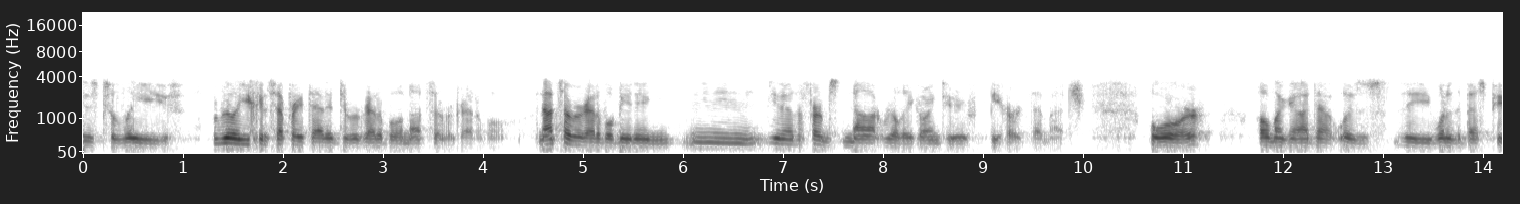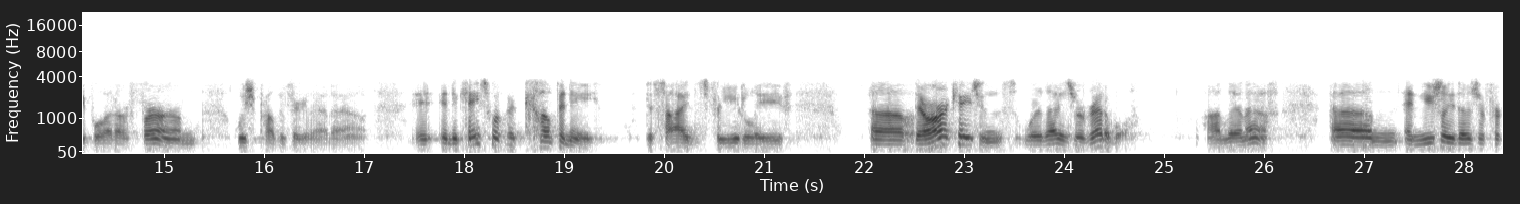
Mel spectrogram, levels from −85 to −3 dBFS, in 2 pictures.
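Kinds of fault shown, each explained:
G.729 codec: The whole clip runs through this 8 kbit/s VoIP codec, which rebuilds speech from a tract filter, pitch predictor and a few pulses per frame. The voice sits in a 300 to 3500 Hz line band and sounds clearly rough and synthetic.
VoIP packet loss concealed by the speech codec: Five dropouts, at 11.27, 12.99, 18.36 (after "in the case where"), 22.38 and 24.87 s, lasting 30 to 150 ms. The decoder stretches the last sound into a fading buzzy tone or coloured noise, and the voice stays weak briefly after each one.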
